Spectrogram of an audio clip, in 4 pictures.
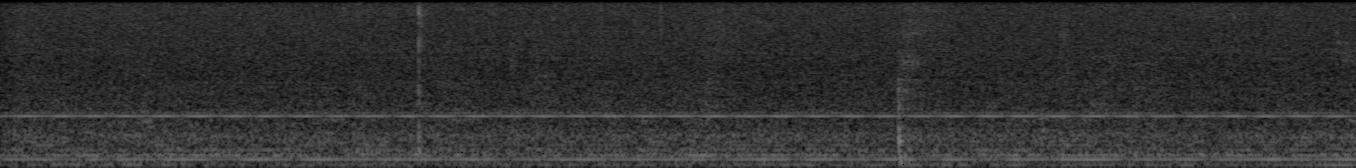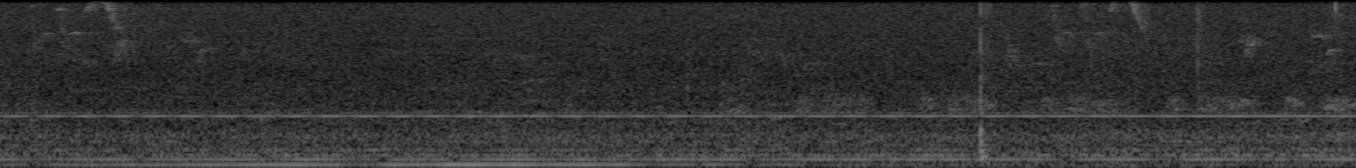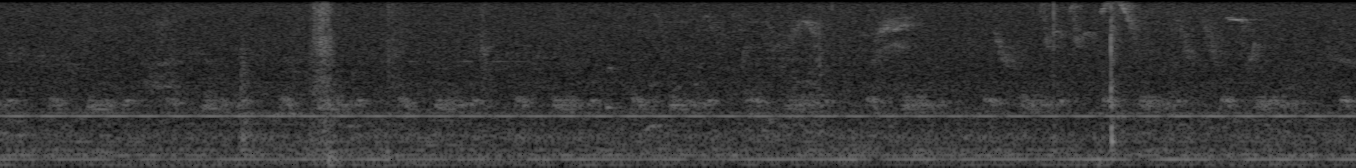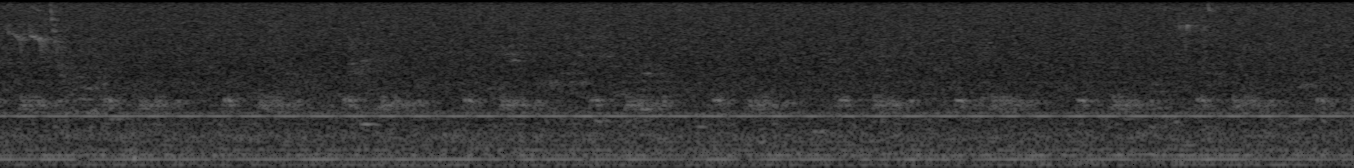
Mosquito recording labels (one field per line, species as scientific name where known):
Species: no mosquito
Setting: insect culture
